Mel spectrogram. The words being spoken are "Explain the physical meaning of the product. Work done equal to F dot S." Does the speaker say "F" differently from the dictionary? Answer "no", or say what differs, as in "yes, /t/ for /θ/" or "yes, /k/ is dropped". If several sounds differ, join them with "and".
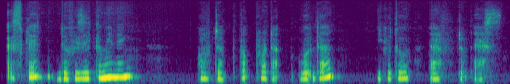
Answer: no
